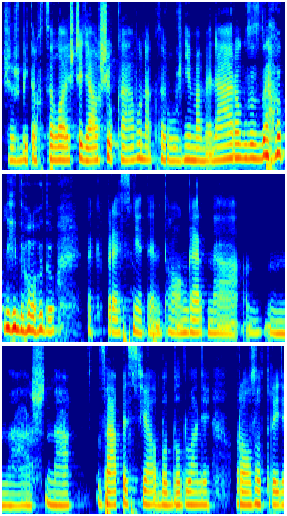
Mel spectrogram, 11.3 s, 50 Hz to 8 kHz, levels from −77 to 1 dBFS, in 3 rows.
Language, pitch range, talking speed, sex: Slovak, 170-190 Hz, 150 wpm, female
